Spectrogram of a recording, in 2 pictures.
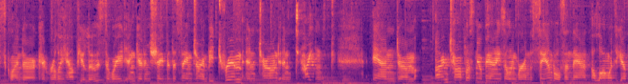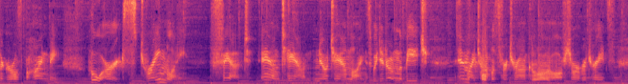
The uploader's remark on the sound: Open The Phone Lines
